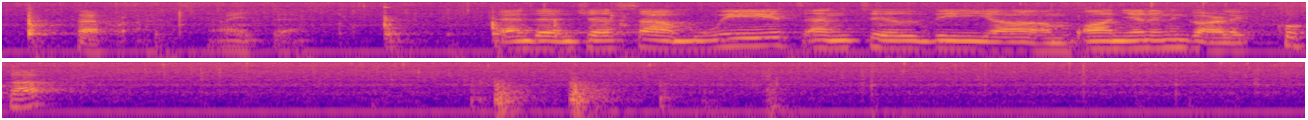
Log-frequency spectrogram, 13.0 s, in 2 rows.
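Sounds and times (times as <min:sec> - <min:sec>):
vegetables sizzling in oil: 0:00.0 - 0:13.0
wooden spoon scraping pot: 0:00.1 - 0:04.1.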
